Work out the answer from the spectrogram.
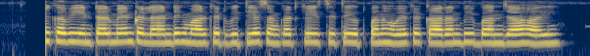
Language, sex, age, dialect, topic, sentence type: Magahi, female, 18-24, Central/Standard, banking, statement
